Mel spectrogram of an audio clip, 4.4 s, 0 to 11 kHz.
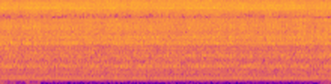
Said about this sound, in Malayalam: മിക്സിയിലേക്ക് ഇട്ട് അതിനകത്ത് 1 കപ്പ് തേങ്ങയും കൂടി ഇട്ട് ഞാനൊന്ന് അരച്ചെടുക്കാൻ പോവാണ്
